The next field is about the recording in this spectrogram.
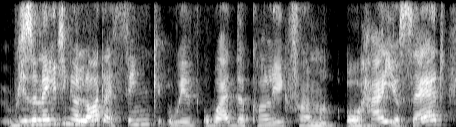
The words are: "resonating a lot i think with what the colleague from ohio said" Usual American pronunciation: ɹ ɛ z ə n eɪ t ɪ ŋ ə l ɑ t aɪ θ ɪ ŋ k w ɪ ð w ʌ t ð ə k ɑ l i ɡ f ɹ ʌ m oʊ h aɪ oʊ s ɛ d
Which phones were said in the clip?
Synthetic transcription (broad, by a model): ɹ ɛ z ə n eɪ t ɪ ŋ ə l ɑ t aɪ θ ɪ ŋ k w ɪ ð w ʌ t ð ə k ɑ l i ɡ f ɹ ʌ m oʊ h aɪ oʊ s ɛ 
